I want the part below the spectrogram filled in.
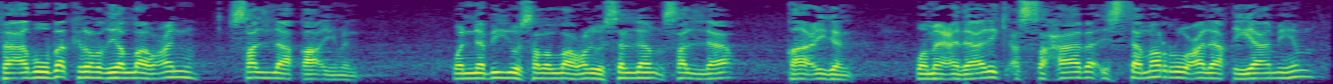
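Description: A man teaching a religious lesson on prayer rulings, speaking slowly and deliberately and repeating key points for emphasis. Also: fairly high pitch, steady tone. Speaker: Islamic jurisprudence teacher. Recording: dull lo-fi recording with faint noise.

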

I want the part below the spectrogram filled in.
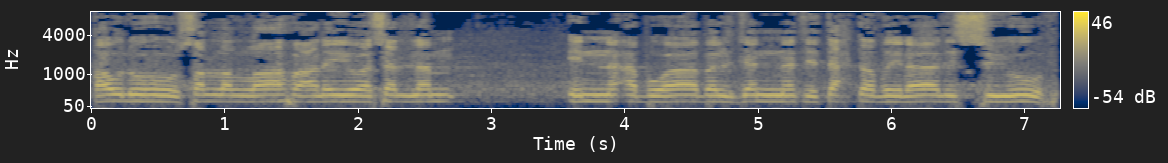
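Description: A man's voice: fairly high pitch, monotone, unhurried, slight background noise. A man reading a commentary aloud in class, reciting the quoted passages for the teacher. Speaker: student reading the text aloud. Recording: dull lo-fi recording.

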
